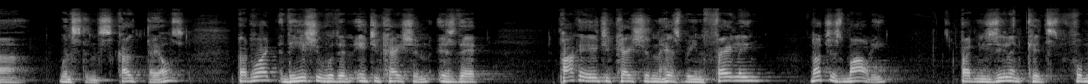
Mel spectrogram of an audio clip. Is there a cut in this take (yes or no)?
yes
